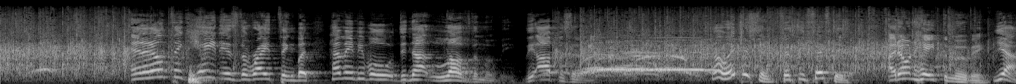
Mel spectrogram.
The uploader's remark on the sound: Recorded LIVE from Largo in Los Angeles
